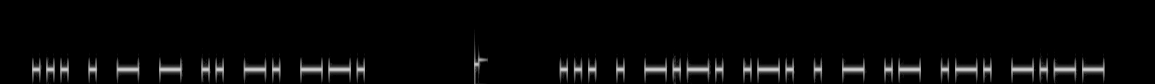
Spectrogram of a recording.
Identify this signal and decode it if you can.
Morse code, heard as a keyed tone, about 17 wpm, 700 Hz. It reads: SETTING SECRETARY
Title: Sentences from Top 1300 Words - New Word Drill - 17wpm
